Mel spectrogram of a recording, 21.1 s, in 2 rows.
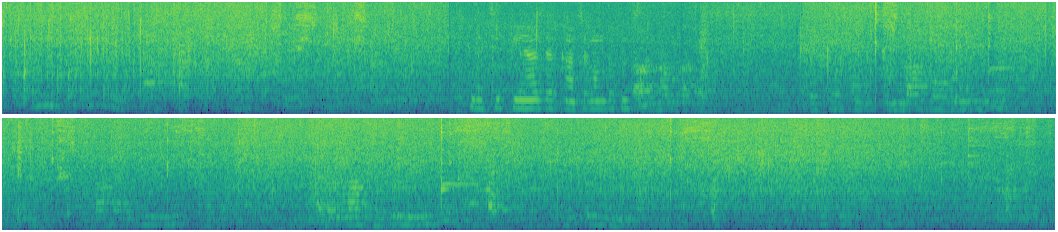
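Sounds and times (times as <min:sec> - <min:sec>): onion sizzling in hot fat: 0:00.0 - 0:21.0
spatula clicking and scraping pan: 0:01.4 - 0:03.8, 0:08.6 - 0:11.4, 0:14.4 - 0:15.8, 0:17.2 - 0:17.8, 0:20.2 - 0:21.0.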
